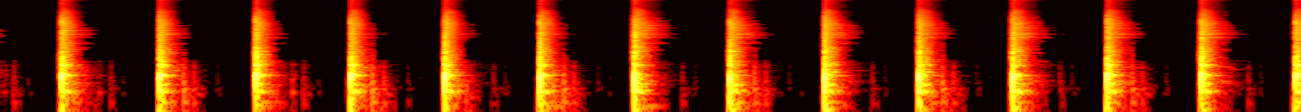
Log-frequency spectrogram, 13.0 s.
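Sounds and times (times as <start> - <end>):
snare drum: 0.6 - 0.9, 1.6 - 1.9, 2.6 - 2.8, 3.5 - 3.8, 4.4 - 4.7, 5.4 - 5.8, 6.4 - 6.6, 7.3 - 7.6, 8.2 - 8.5, 9.2 - 9.5, 10.1 - 10.5, 11.1 - 11.4, 12.0 - 12.3.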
